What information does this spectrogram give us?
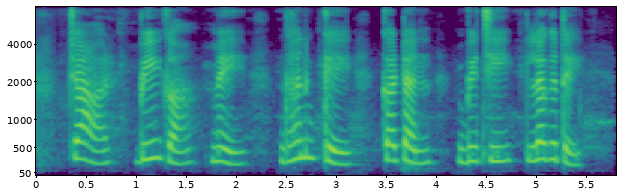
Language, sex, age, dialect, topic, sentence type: Magahi, female, 18-24, Western, agriculture, question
